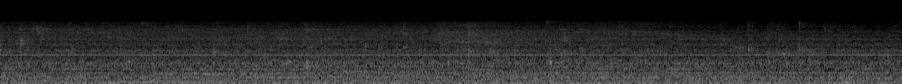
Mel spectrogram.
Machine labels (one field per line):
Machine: pump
